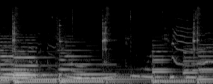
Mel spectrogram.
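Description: Young tabby kitten meowing in several short, high mews over background music with a steady beat.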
